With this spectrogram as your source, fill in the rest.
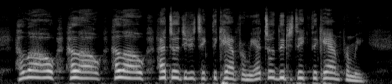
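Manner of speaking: high-pitched, angry flipping-out outburst. Retelling a passenger losing it at a flight attendant: imitating someone flipping out. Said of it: "She starts flipping out".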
